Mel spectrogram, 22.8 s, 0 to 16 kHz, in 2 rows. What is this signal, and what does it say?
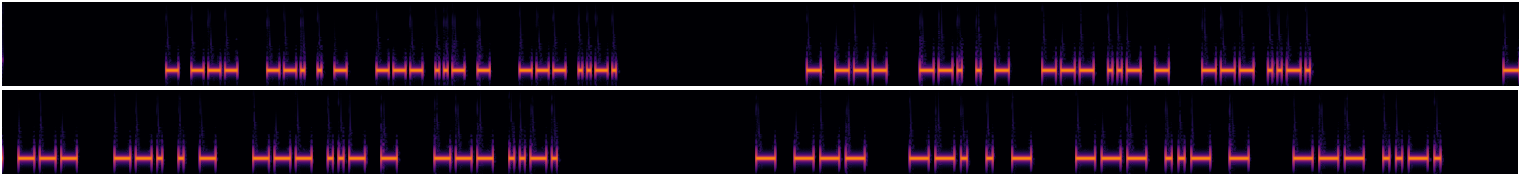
Morse code, heard as a keyed tone, about 31 wpm, 700 Hz. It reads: TO GET OUT OF TO GET OUT OF TO GET OUT OF TO GET OUT OF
